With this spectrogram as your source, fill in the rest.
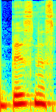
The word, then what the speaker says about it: business: The women discussed the business plan while eating chicken. Women, business, and chicken all have that reduced E vowel sound that sounds like an I.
